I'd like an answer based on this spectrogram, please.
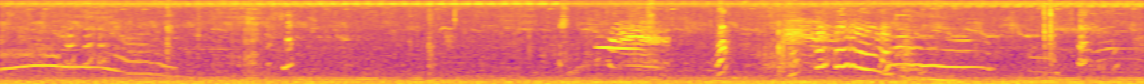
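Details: While eating rice, a kitten lets out repeated meows: a drawn-out wavering cry early on, then a run of short bent meows in the middle and later, over constant low background hum and scattered clicks.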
